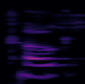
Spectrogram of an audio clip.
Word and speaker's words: Koch: Made by Heckler and Koch, or Heckler and Koch, however the hell you want to pronounce it. I say Koch.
